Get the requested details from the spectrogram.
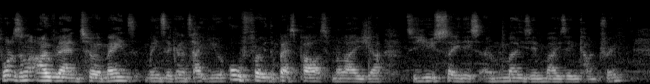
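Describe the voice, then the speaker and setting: An upbeat, enthusiastic tone comes through in an Essex accent over noticeable background noise. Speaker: travel deals presenter.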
